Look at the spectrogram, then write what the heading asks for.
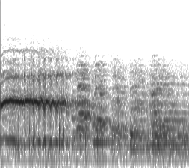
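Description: A wild palomino stallion whinnies loudly in a long, quavering call, its pitch trembling at first, then trailing off into lower, softer pulsing neighs.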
